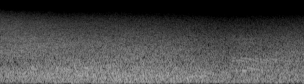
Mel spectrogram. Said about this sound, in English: So, yeah, there we go. Waterfall.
